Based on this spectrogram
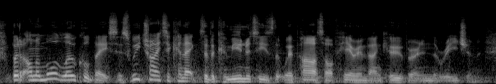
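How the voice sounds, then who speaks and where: A man with a British accent talks at a very fast pace at medium pitch, with very wide pitch swings. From UK. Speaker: port authority executive. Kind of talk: interview.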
